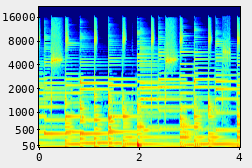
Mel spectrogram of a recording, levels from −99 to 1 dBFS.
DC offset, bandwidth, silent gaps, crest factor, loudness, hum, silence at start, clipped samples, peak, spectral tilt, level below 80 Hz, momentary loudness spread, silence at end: 1%; 17 kHz; none; 18 dB; -23 LUFS; none; 0 s; under 0.1%; -4 dBFS; -3.5 dB/octave; -32 dBFS; 3 LU; 0 s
